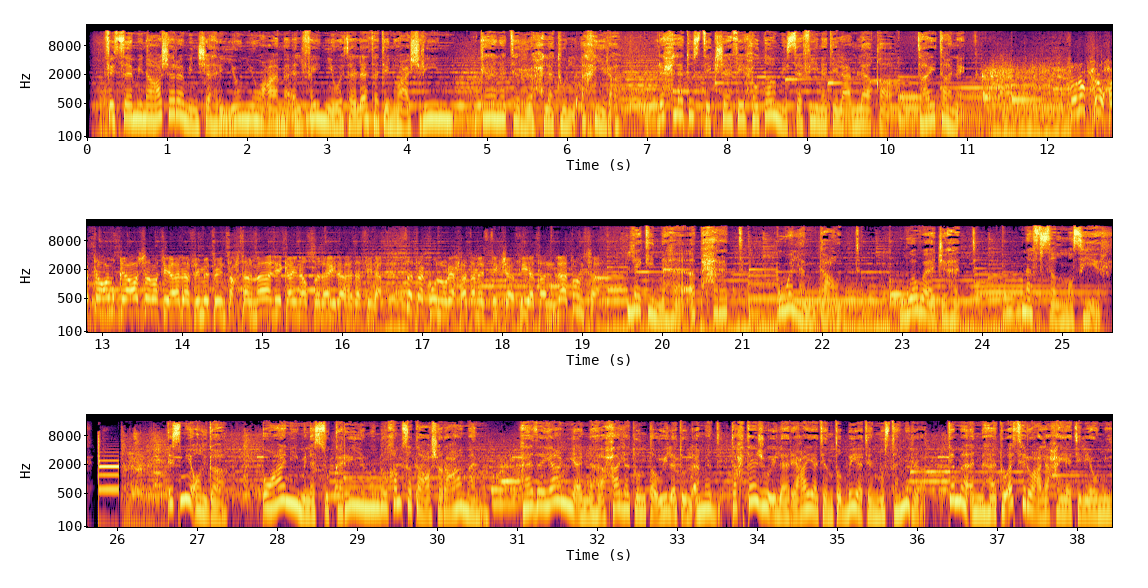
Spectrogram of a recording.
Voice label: arabic voice over female documentary

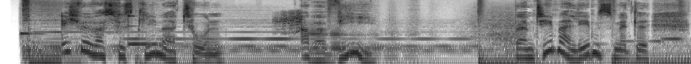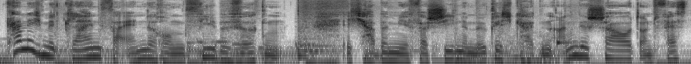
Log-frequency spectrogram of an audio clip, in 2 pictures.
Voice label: german voice over female narrator

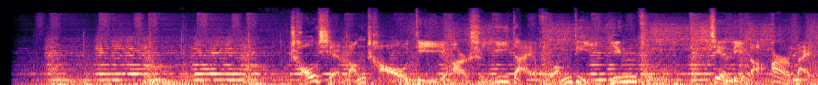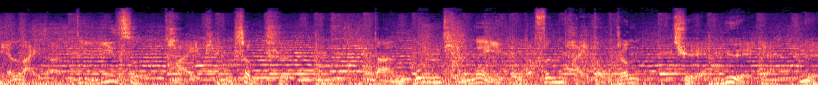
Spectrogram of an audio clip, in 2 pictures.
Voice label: chinese voice over male commercial

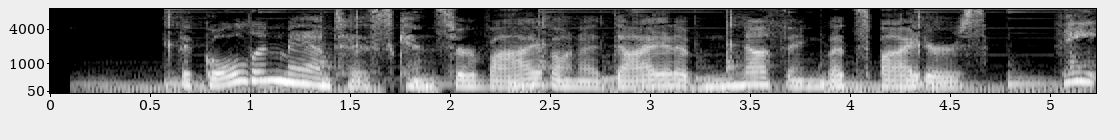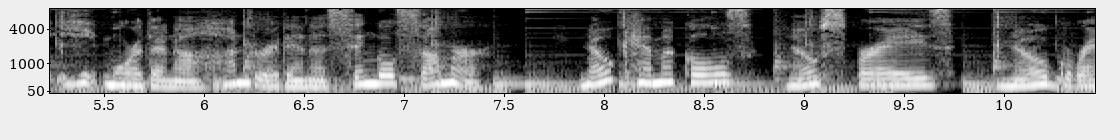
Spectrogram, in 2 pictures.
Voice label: english american voice over female narrator

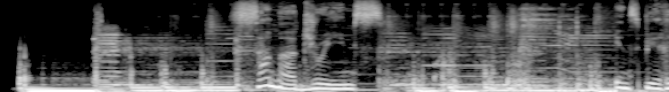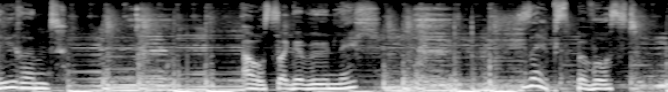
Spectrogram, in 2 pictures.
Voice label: german voice over female commercial

